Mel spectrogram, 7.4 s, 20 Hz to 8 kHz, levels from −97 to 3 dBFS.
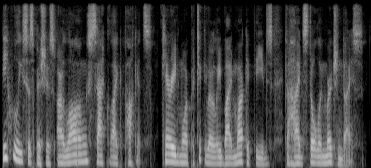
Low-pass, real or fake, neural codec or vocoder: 7.2 kHz; fake; codec, 16 kHz in and 24 kHz out, 1.1 kbps, FireRedTTS-2 codec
